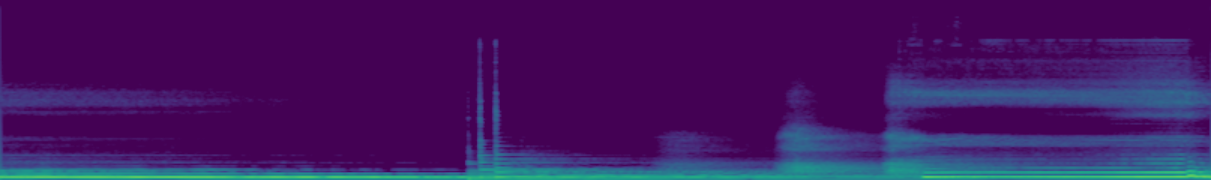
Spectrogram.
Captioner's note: whoosh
